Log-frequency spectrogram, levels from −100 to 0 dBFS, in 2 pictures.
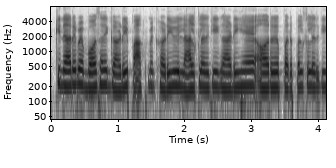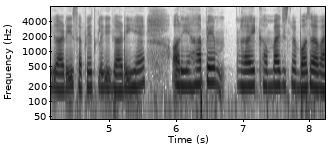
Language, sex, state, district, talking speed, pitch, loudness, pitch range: Hindi, female, West Bengal, Jalpaiguri, 220 wpm, 190 Hz, -17 LUFS, 185-200 Hz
